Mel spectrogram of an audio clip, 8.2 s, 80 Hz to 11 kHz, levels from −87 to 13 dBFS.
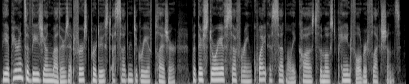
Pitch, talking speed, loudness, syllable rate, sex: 175 Hz, 200 wpm, -17 LUFS, 6.3 syllables/s, female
